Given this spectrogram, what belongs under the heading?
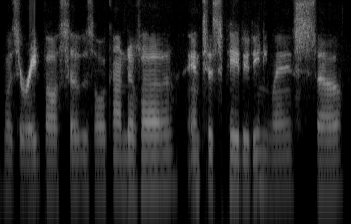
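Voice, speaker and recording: A man's voice: medium pitch, completely flat delivery, normal speed, pushed and bright, smooth, low-quality recording. A man co-hosting a podcast in casual, conversational chat. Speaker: podcast co-host.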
